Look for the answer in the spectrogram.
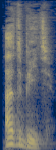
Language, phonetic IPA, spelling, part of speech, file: Russian, [ɐdˈbʲitʲ], отбить, verb, Ru-отбить.ogg
- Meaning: 1. to beat off (an attack; enemies), to repulse 2. to knock off, to break off 3. to parry, to return (a ball) 4. to take, to snatch away (by force) 5. to liberate (by force)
